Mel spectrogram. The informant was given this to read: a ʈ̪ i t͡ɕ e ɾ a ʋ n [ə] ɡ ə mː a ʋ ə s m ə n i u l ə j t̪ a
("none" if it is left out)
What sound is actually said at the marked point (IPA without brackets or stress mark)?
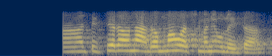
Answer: a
